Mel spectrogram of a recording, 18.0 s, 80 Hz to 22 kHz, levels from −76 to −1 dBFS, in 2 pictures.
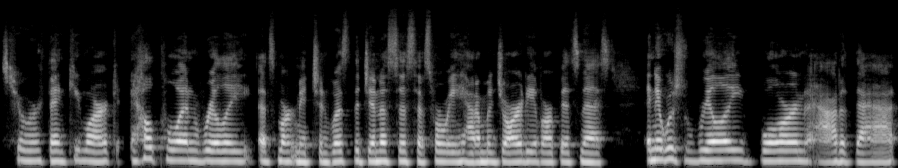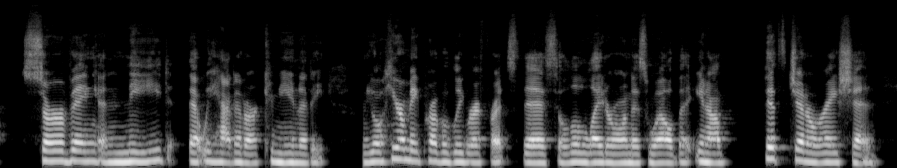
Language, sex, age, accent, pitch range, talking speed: English, female, 30-49, American, 175-200 Hz, 185 wpm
